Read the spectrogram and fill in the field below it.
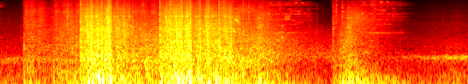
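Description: Rifle shots crack loudly in quick bursts.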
